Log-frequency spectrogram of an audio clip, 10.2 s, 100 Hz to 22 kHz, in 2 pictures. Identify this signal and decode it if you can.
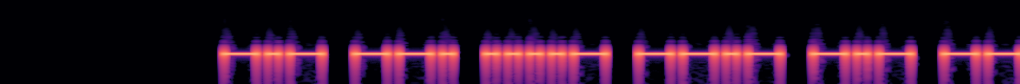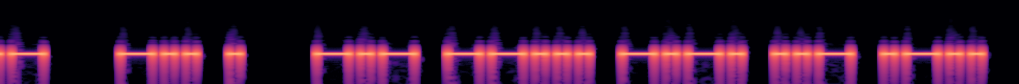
Morse code, heard as a keyed tone, about 21 wpm, 700 Hz. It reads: KG4QKO DE K7CUL
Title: USA Callsign DE Callsign 22wpm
